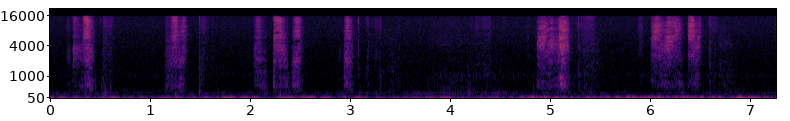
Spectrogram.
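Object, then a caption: Felt-tip marker on paper sheets on a clipboard. A Sharpie marker writes a line of text on a stack of white paper on a clipboard, its felt tip scratching and rubbing the paper in short, bright, airy strokes. The strokes come in clustered bursts over a steady low hum.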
